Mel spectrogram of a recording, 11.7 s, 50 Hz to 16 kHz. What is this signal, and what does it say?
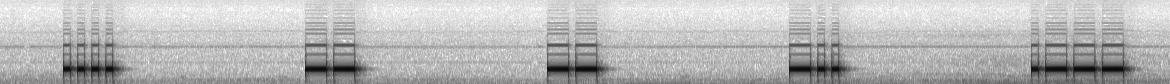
Morse code, heard as a keyed tone, about 17 wpm, spaced as for 4 wpm, 710 Hz. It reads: HMMDJ
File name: CW-Online-Kurs / Anfänger / Lektion 014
